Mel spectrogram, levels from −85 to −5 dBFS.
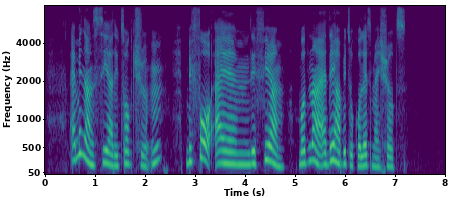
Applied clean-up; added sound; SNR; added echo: none; none; none; none.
